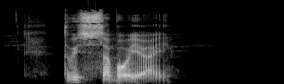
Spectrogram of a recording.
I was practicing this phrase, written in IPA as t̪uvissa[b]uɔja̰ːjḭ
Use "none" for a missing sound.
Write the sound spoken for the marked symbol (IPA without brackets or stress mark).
b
